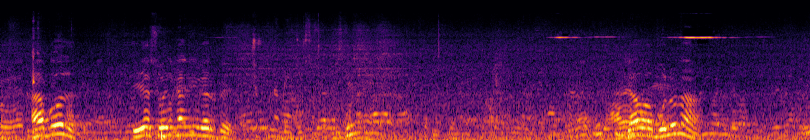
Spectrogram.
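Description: Several men call out loudly nearby.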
